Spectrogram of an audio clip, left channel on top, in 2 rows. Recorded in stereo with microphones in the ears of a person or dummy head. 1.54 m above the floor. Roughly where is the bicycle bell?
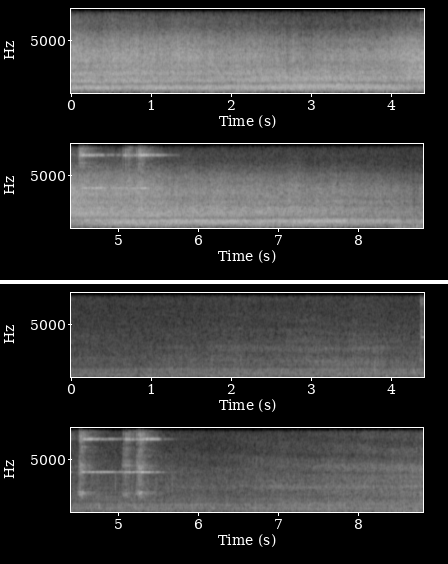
Left.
